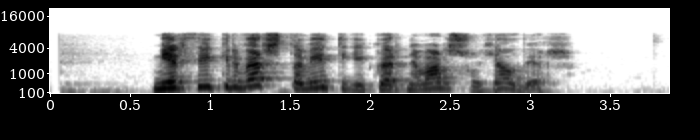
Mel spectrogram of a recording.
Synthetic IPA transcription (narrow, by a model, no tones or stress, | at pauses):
mjɛɾ̥θɪcɪɾvɛr̥st̪aðvɪːt̪ɪɛcːɪkʰv̥ɛɾt̪nɪvaɾsɔwçawðjɛ̰ɾ̥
